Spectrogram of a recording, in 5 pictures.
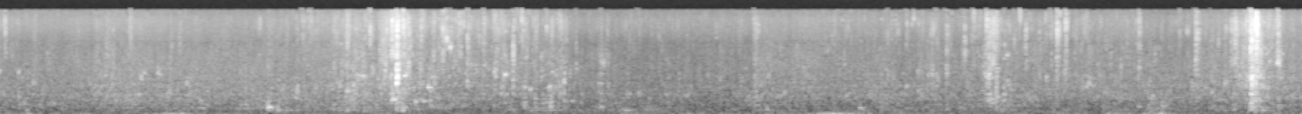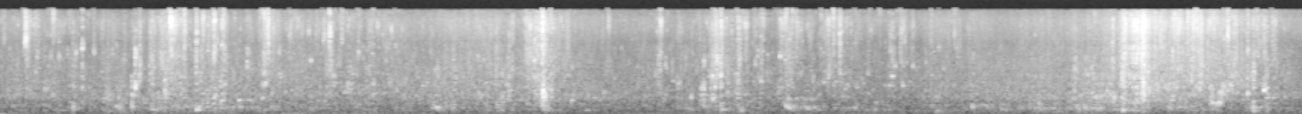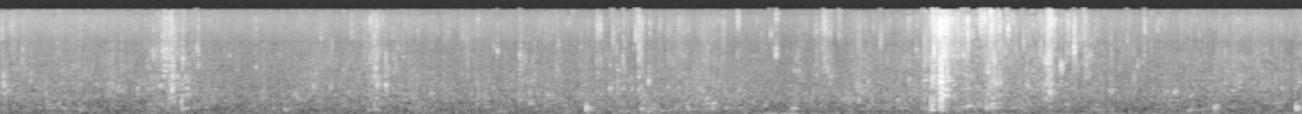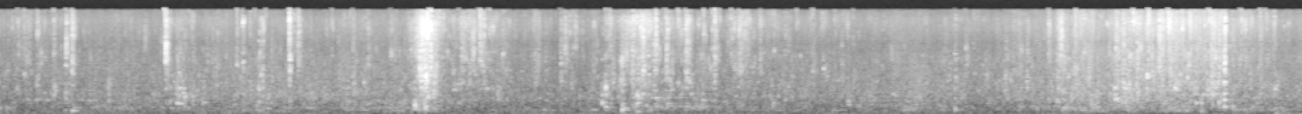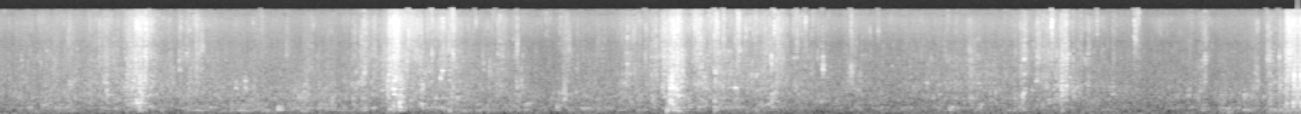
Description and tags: The sound in the seawall from the waves sea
